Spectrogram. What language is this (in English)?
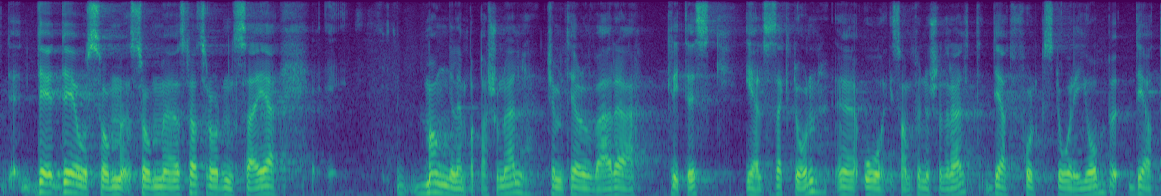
Norwegian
